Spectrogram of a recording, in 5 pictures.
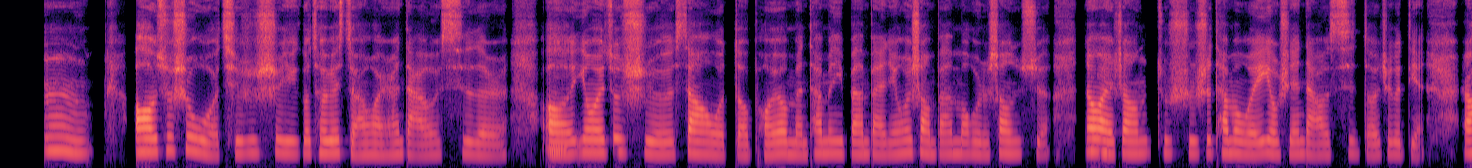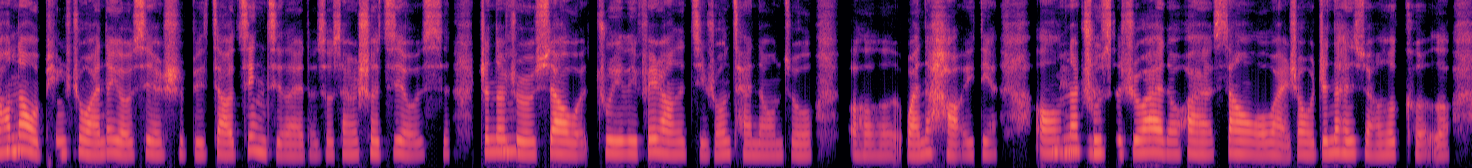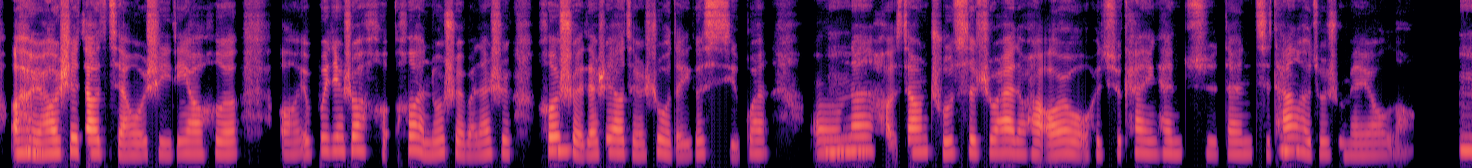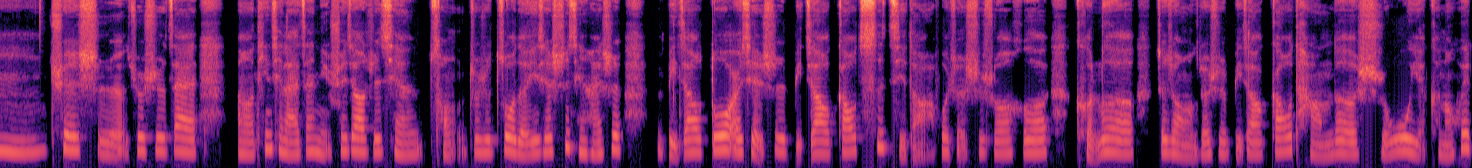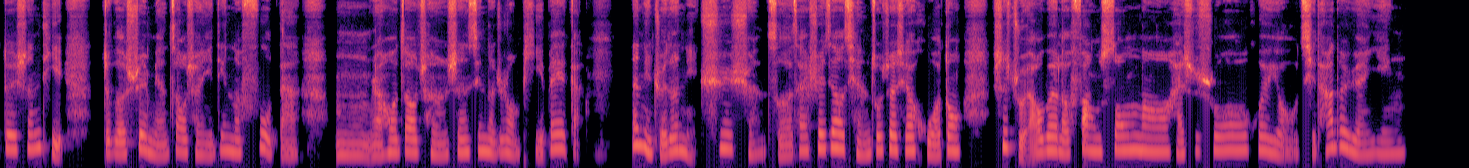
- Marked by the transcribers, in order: laughing while speaking: "呃"; other background noise
- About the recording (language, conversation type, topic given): Chinese, advice, 夜里反复胡思乱想、无法入睡怎么办？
